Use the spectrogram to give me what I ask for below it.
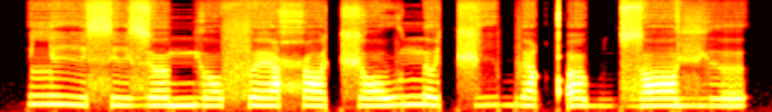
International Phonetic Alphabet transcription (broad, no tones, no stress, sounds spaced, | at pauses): l i s i z œ mʲ ɔ f ɛ ħ ɒ t͡ʃ ɔ w n ə t͡ʃ i̤ b e qʼ u b d͡z ɒ vʲ ɘ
